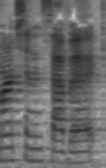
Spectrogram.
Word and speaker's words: Martincevic: my last name is Martina it's a very ethnic name but if you want to know how else I may pronounce it it's March and Saavik and I'm really excited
